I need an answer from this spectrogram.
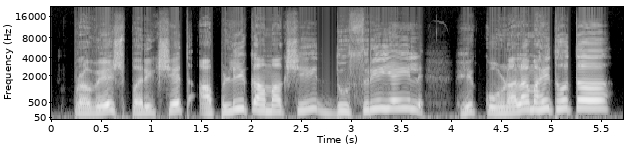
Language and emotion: Marathi, surprised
